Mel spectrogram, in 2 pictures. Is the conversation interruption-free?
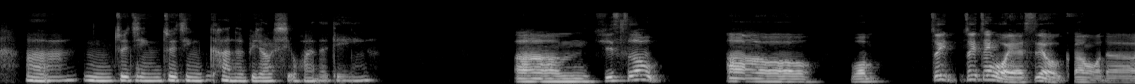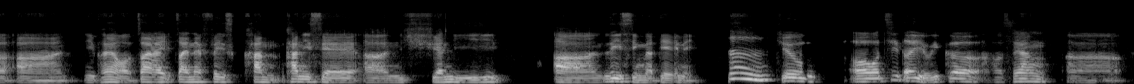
Yes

